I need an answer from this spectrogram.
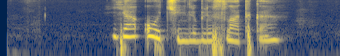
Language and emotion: Russian, neutral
